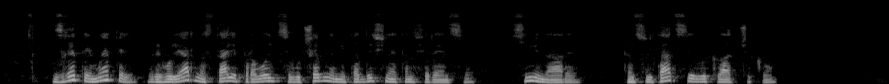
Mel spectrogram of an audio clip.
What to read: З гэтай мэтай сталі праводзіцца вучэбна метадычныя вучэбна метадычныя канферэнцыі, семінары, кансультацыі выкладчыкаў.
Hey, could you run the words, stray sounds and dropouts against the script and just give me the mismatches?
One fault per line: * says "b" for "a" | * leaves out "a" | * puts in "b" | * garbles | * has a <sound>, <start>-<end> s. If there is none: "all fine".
* puts in "рэгулярна"
* leaves out "вучэбна метадычныя"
